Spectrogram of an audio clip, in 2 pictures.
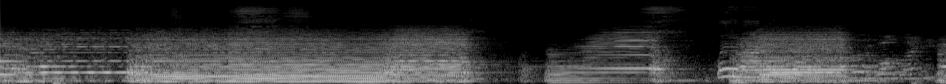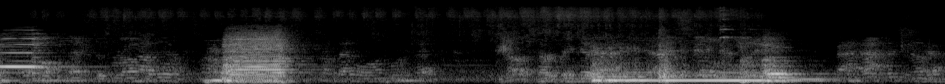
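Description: Guitar played through an amplifier with the gain up, chords strummed in several loud bursts with short pauses between them.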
